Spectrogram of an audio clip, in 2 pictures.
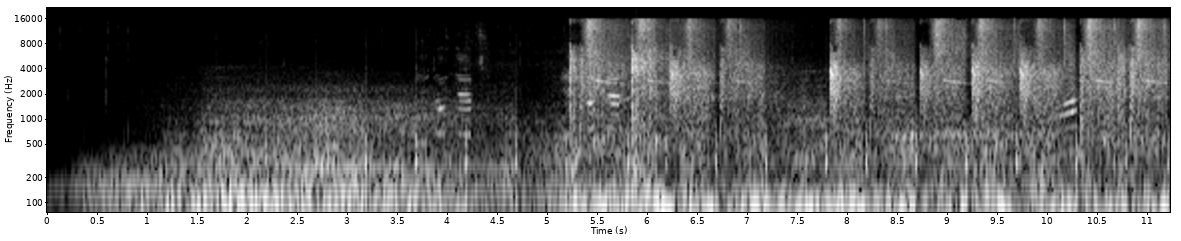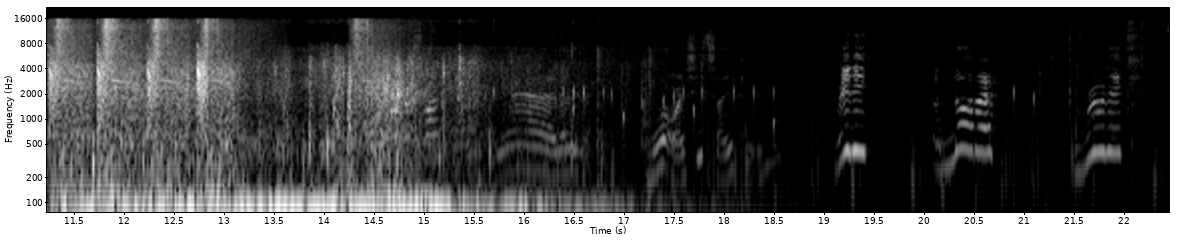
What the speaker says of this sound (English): It's exploding everywhere, guys! It's exploding!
